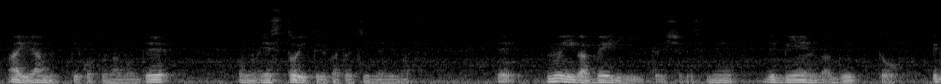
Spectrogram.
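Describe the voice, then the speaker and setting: A man giving a casual language lesson, explaining slowly and loosely with many fillers. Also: deep voice, mellow, roomy sound, slight background noise, poor audio. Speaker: Spanish teacher.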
